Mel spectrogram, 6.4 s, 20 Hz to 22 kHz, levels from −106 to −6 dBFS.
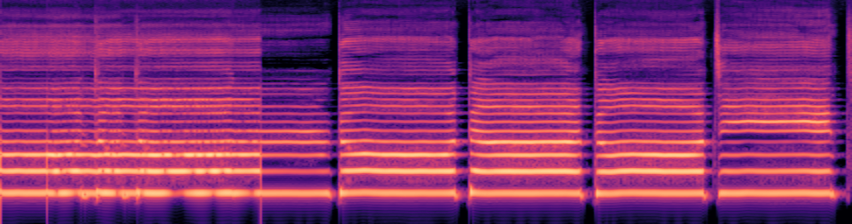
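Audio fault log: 0.35–1.95 s, doubled audio track: a second full-band copy of the sound runs about 300 ms behind the original at roughly the same level, so every onset is heard twice with a fixed gap. The repeat carries no decay or room colour, unlike a reflection, and it cuts in and out abruptly at the range edges. This is likely caused by the signal being captured again through a slower path, or an edit leaving two copies out of step.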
